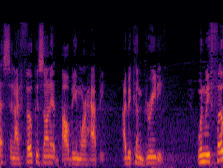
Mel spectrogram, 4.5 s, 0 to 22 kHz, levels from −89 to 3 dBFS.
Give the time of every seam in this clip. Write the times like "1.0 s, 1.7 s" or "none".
1.2 s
